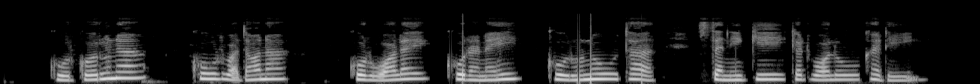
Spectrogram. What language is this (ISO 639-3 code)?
pus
